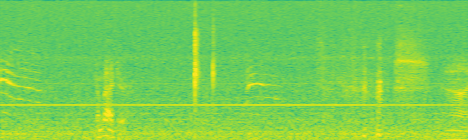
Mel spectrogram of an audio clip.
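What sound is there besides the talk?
cat meowing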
